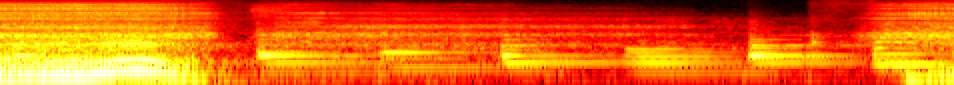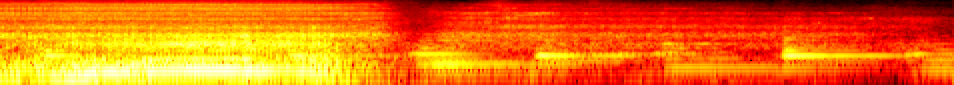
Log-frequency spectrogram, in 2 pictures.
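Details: Two long, deep, rumbling snores from a sleeping dog, with a music track underneath: dog snoring.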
